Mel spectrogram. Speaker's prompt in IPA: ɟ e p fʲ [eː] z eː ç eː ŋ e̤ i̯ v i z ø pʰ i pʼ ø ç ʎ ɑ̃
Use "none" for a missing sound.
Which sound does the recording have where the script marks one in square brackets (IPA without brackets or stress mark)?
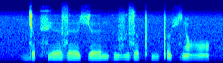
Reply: eː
